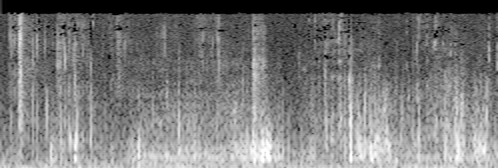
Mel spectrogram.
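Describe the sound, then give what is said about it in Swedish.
Chewing on a piece of cake, with soft, irregular mouth sounds and faint crunching that continue throughout at a fairly low level, swelling slightly midway. “nu sitter jag här och äter en god tårtbit”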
